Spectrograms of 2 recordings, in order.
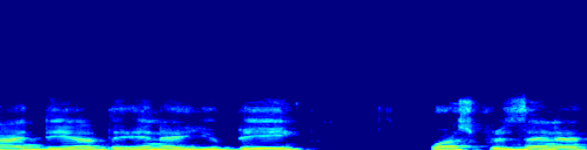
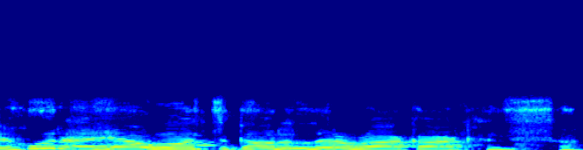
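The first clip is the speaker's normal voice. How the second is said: put-on New York accent, pitched up; 7 semitones higher than usual. Retelling a heckler from the back of the room: imitating a New York accent. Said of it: "with the New York accent said".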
